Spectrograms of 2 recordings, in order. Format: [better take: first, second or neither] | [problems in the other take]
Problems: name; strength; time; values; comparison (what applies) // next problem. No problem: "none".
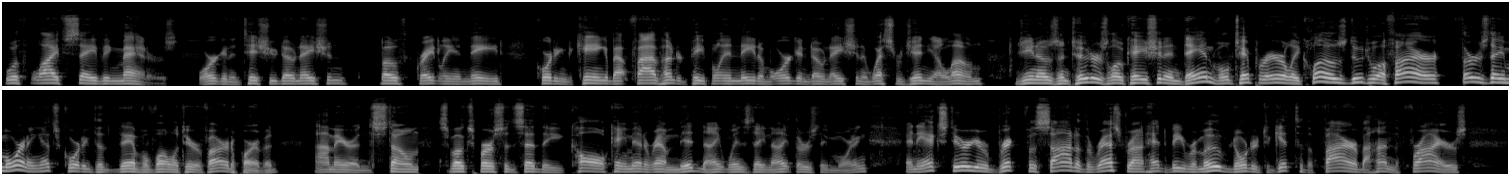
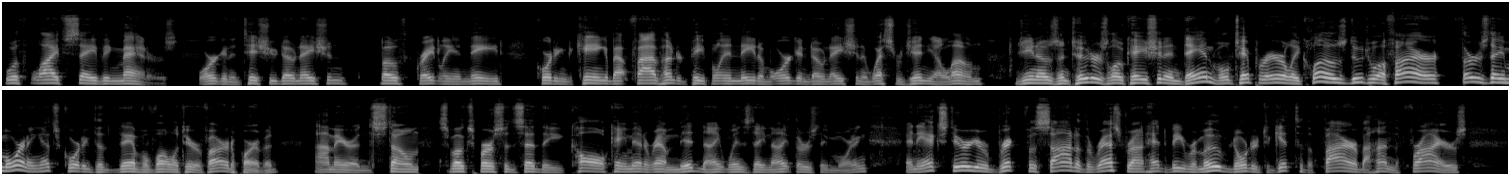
neither | none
